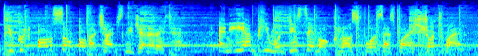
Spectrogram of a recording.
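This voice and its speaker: A quick-thinking young princess played by a woman speaks in a high voice. She is cheeky and crisp, guiding the action in a video game with music underneath. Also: lightly acted. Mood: urgent. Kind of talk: video game cutscene dialogue.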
